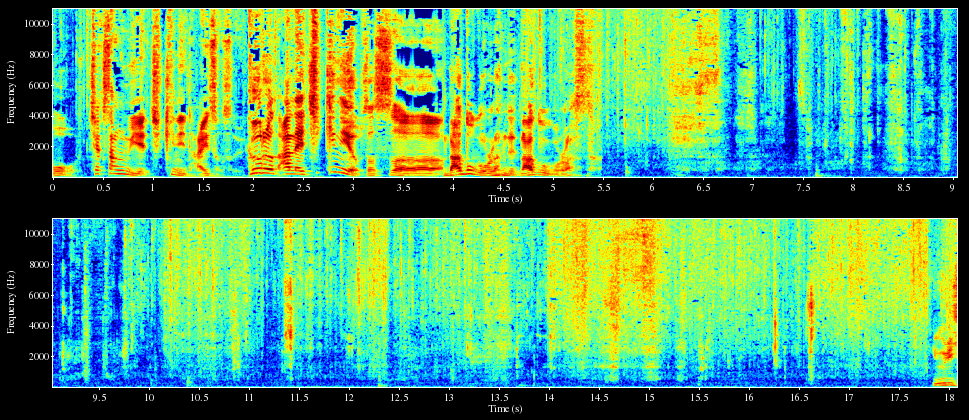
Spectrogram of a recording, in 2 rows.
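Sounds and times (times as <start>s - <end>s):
crisp crunches of chewing: 5.3s - 18.0s.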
